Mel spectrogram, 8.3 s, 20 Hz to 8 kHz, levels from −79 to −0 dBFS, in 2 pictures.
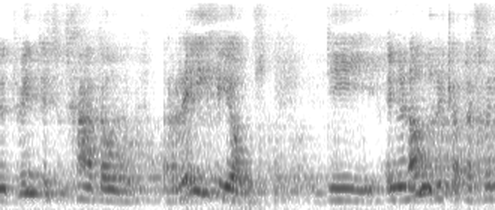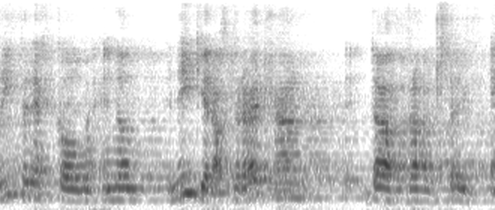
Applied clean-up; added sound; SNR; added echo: neural separator model SepFormer DNS4.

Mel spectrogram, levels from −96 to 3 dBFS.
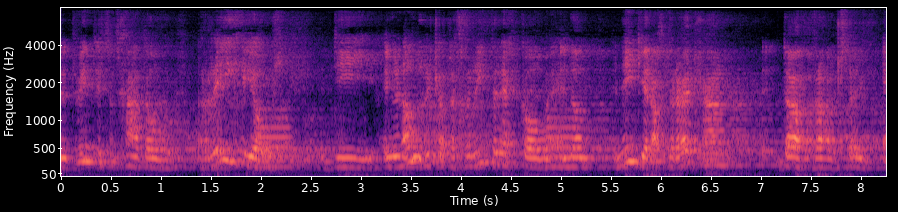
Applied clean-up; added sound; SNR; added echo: none; Brass instrument; 8 dB; reverberation time 2.4 s.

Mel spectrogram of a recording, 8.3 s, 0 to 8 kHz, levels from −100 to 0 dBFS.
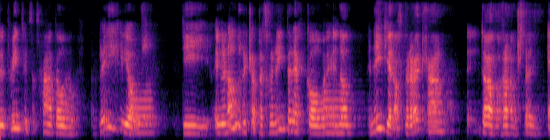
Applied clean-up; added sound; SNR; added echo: neural mask model DeepFilterNet 3.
